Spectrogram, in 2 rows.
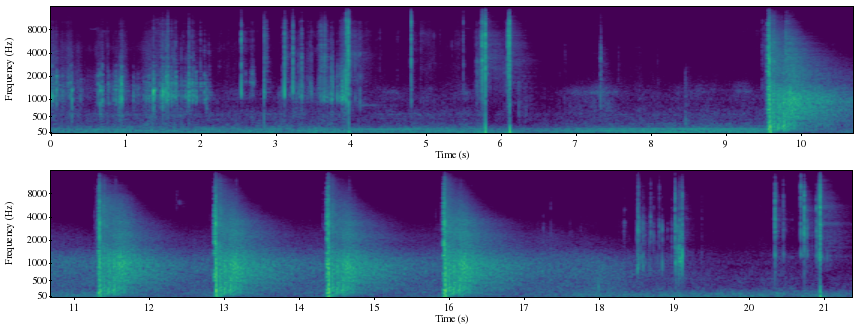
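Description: Five shots from a Ruger P89 9mm semi-automatic pistol, about a second and a half apart, each with a long echoing tail. Light clicks come before and after the string of shots.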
